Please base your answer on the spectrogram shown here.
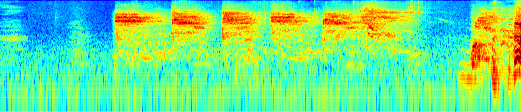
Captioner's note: phone whooshes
